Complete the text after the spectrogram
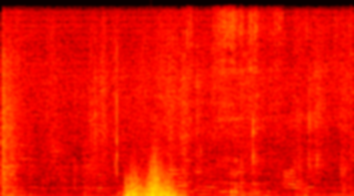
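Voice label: "lick", spoken word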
